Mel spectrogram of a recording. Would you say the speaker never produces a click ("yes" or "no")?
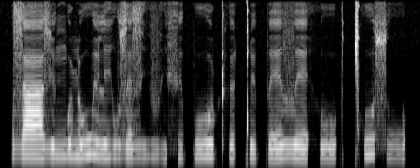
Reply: no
